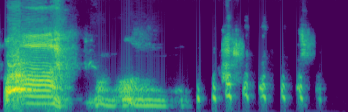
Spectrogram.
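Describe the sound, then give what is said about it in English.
A dog at the window, barking at a man smoking in the alley, lets out one loud bark, then a low grumbling woof, followed by a quick run of short, sharp yips. No one speaks. “And now the dog's at the window.”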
